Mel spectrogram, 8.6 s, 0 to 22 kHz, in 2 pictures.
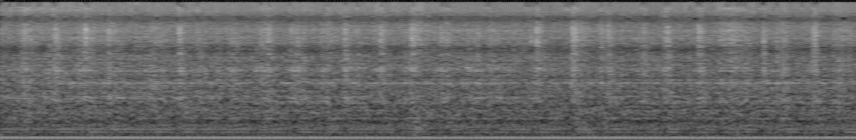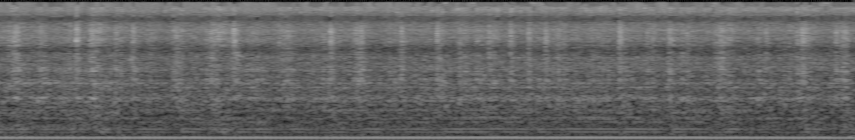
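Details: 1998 Sea-Doo GS 720 personal watercraft at idle: steady deep drone with a faint irregular knocking; owner asking what the strange noise is, cause unknown.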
